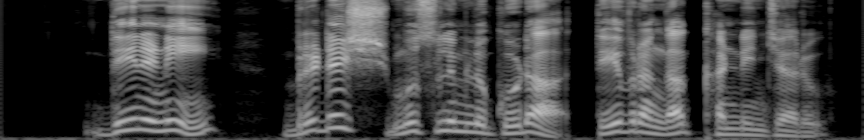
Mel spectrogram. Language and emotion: Telugu, neutral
